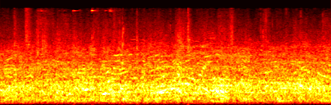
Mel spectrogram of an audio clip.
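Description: Dense street crowd: many voices talking and calling out at once, with a few short clicks.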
